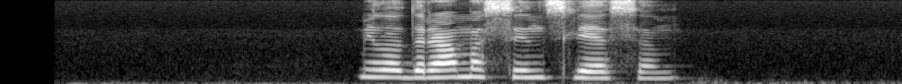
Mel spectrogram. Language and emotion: Russian, neutral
